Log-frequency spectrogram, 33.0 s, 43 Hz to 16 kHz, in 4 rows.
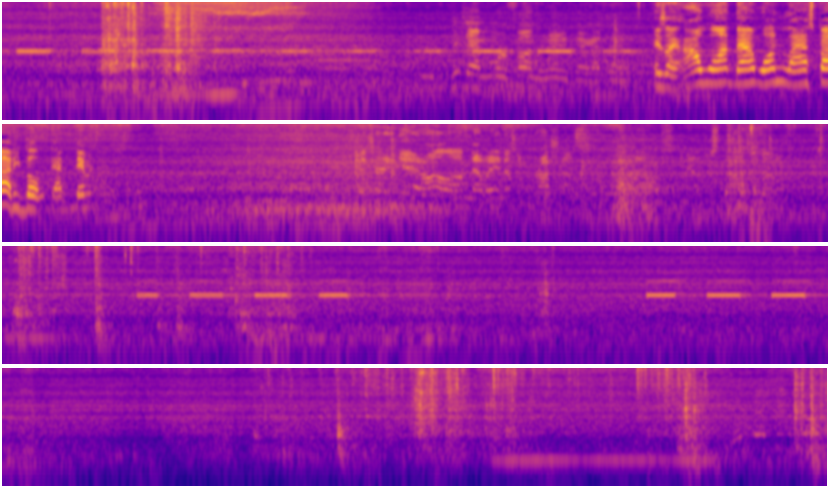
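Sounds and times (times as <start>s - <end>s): backup alarm beeps: 0.2s - 1.7s, 2.8s - 6.9s, 17.9s - 20.1s, 23.0s - 24.7s.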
